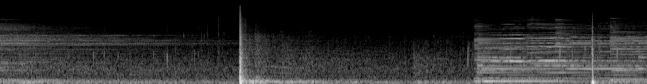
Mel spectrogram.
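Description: A firework shell bursting with one sharp bang about two and a half seconds in, over music that is fading away; new music starts near the end, with a second, smaller pop just before it ends.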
